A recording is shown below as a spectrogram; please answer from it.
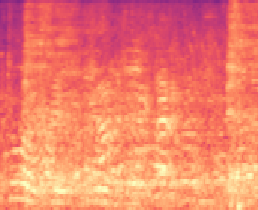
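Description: Indistinct voices of people at a football match calling out and chattering at a distance, with a short sharp knock near the end.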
